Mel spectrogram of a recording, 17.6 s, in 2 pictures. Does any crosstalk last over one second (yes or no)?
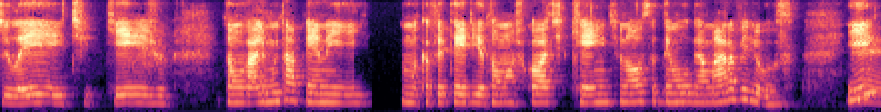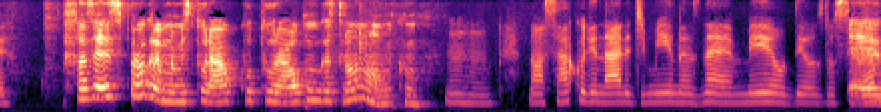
no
